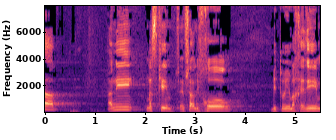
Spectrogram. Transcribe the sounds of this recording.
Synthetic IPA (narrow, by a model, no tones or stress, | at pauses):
av | animaskimʃeefʃaʁlivχo̞ʁ | bituimaχe̞ʁim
